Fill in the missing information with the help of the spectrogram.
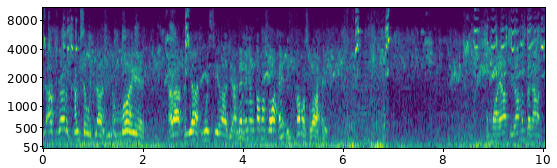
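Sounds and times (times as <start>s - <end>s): lovebirds chirping: 0.0s - 10.0s.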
